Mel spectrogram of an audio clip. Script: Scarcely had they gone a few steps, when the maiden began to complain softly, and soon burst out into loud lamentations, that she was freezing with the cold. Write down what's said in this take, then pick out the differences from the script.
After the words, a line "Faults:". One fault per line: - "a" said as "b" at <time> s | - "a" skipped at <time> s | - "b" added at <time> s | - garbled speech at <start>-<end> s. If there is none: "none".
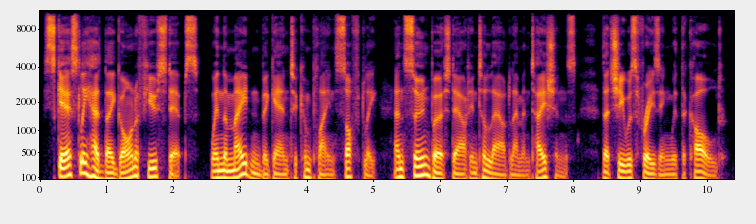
Scarcely had they gone a few steps, when the maiden began to complain softly, and soon burst out into loud lamentations, that she was freezing with the cold.
Faults:
none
